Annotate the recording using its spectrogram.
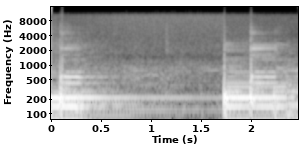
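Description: Ibanez SR1205 Premium five-string electric bass: a note plucked at the start rings and fades away over about a second and a half, then another note is struck near the end.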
